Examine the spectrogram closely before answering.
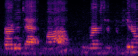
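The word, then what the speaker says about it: Mah: But I would say that I think it merits a discussion like Bernadette Ma, who works at the Peter Wall Institute, and Ma is spelled M-A-H.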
